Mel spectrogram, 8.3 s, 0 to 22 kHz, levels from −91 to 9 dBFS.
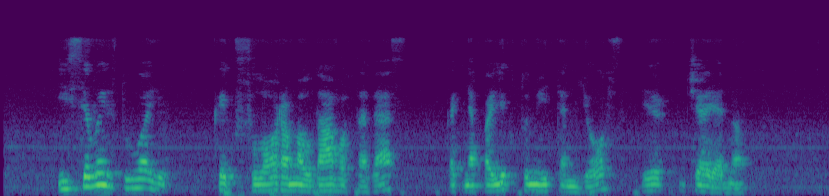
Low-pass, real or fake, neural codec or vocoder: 9.9 kHz; real; none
